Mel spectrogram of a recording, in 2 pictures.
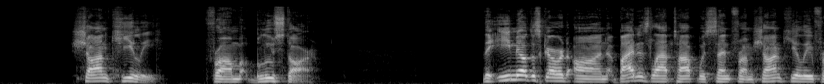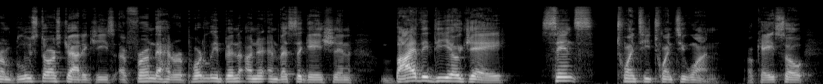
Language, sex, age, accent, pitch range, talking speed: English, male, 30-49, American, 110-135 Hz, 125 wpm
